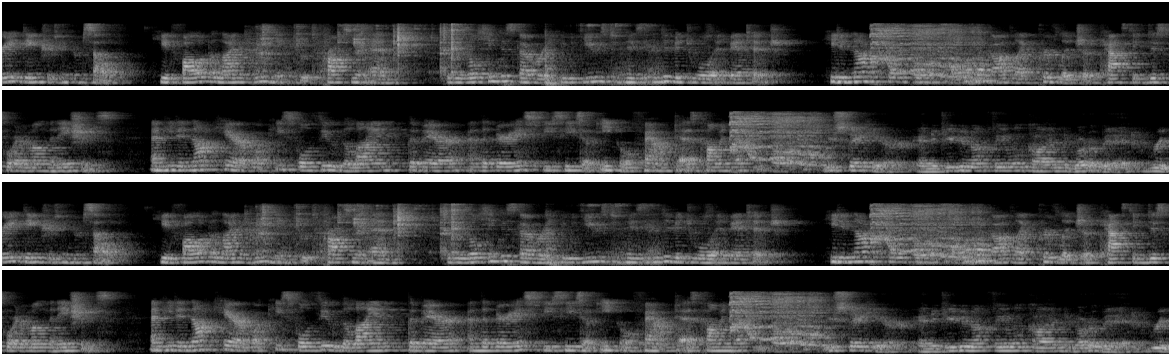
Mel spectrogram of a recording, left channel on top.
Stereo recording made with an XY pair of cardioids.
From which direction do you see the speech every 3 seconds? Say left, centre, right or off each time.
left, left, left, centre, right, centre, left, left.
